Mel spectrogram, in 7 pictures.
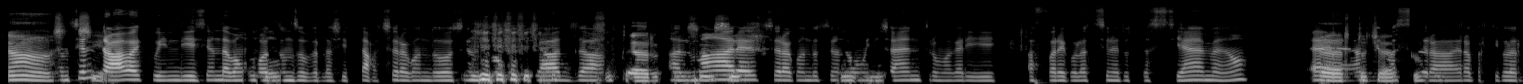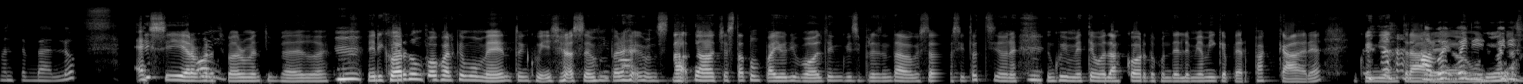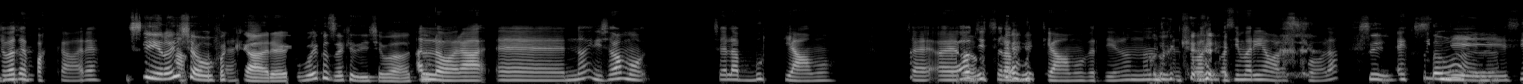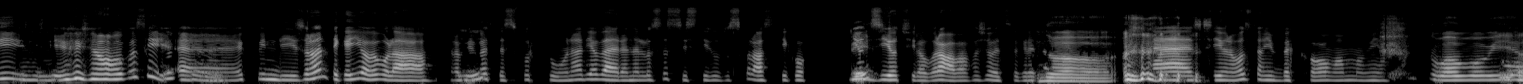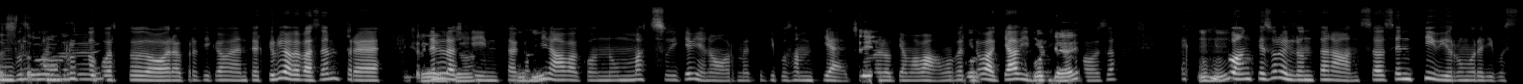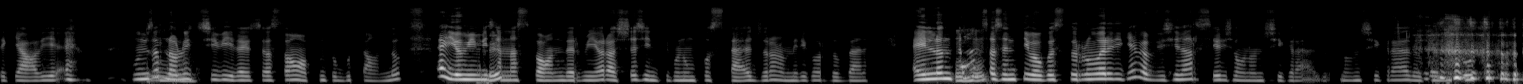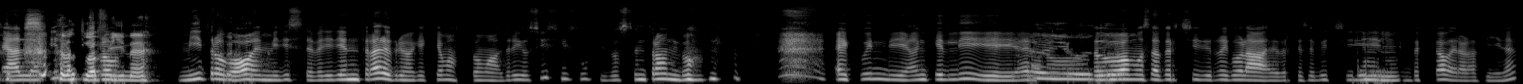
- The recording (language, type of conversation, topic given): Italian, unstructured, Che cosa ti rendeva felice durante l’orario scolastico?
- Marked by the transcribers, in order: distorted speech; chuckle; tapping; other background noise; "Certo" said as "erto"; static; laughing while speaking: "c'era sempre un"; "presentava" said as "presentaa"; chuckle; chuckle; "cioè" said as "ceh"; laughing while speaking: "Okay"; unintelligible speech; chuckle; "perché" said as "rché"; "aveva" said as "avea"; laughing while speaking: "e"; "stavamo" said as "staamo"; chuckle; laughing while speaking: "La tua fine"; chuckle; chuckle; "dovevamo" said as "dovamo"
